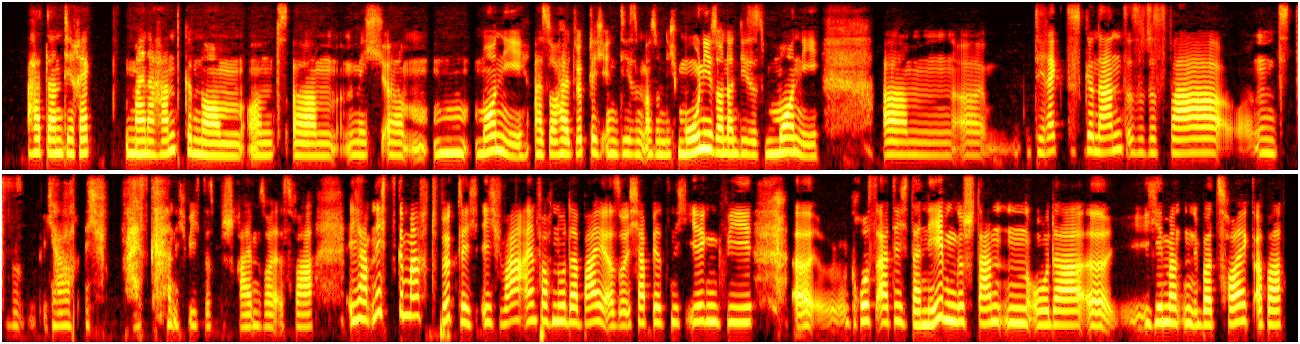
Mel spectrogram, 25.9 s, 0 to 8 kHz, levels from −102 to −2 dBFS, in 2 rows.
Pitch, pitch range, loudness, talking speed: 210 Hz, 195-245 Hz, -19 LUFS, 155 wpm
